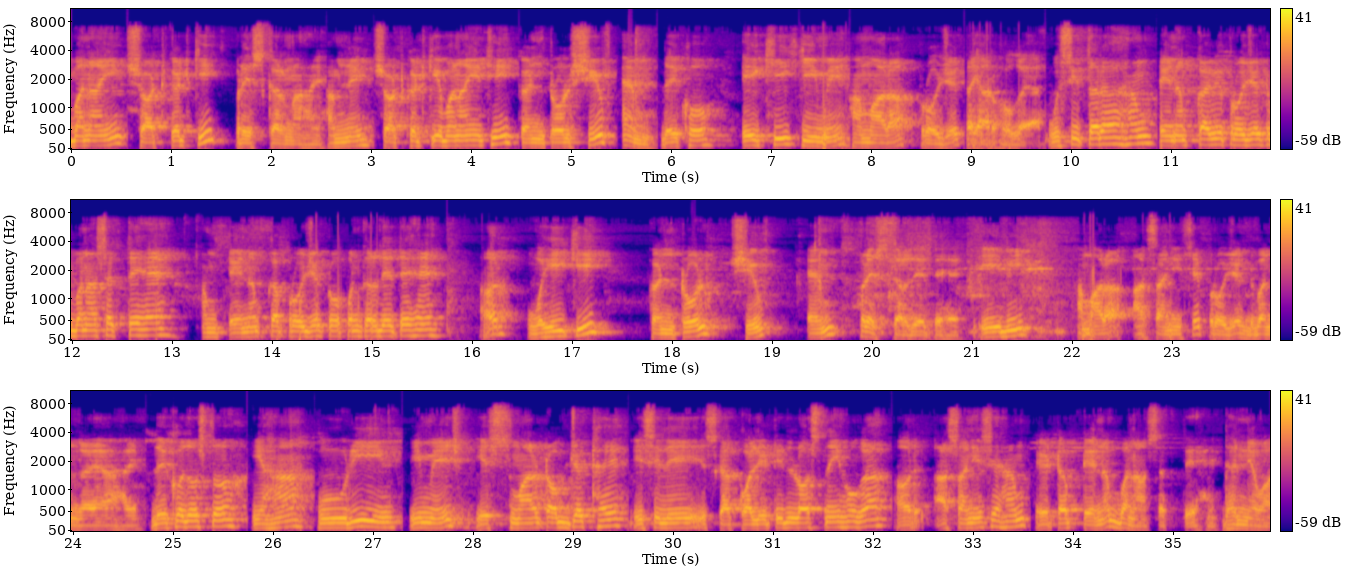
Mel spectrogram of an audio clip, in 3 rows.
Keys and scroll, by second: 5.8 shift+m, 20.9 ctrl+shift+m.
